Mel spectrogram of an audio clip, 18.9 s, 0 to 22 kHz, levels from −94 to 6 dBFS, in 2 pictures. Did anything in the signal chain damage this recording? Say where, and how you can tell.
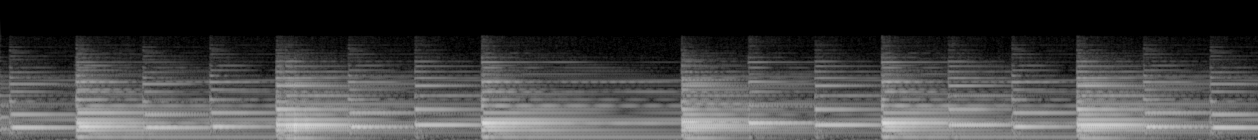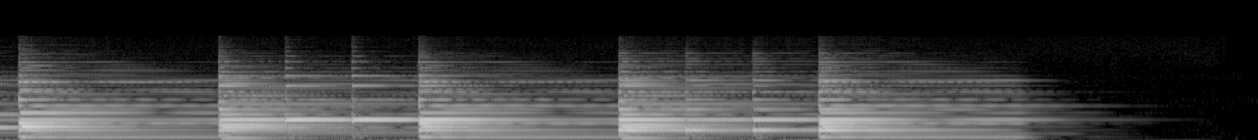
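Yes, and it happened on the network side, at the jitter buffer. Around 2.10 to 2.16 s there's a short stall from a late packet. The sound gets held for about 41 ms, with a slight buzz or dip where it should have moved on, and then it picks up right where it left off. Nothing is actually lost. The buffer ran dry, the receiver stretched the last bit of audio to cover the gap, and playback now sits about 41 ms later than before.

Right after that, from 2.18 to 2.22 s, there's a short concealed packet loss. This time 20 ms of audio never made it to the decoder. The receiver papered over the hole by extending the previous sound and then crossfading back into the real signal, so you hear a brief smear or wobble instead of a clean gap. That 20 ms of content is genuinely gone. All of this rides on a G.722 call path at 64 kbps, which is why there's nothing above 8 kHz.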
